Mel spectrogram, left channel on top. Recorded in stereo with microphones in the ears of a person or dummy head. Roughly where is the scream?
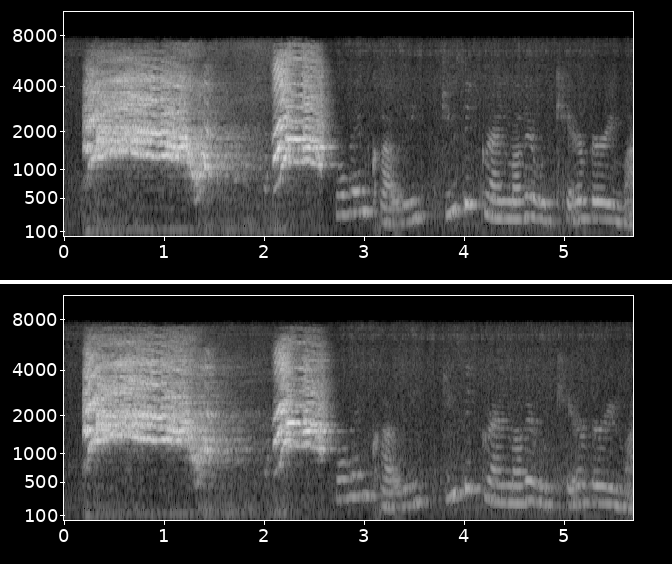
Centre.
